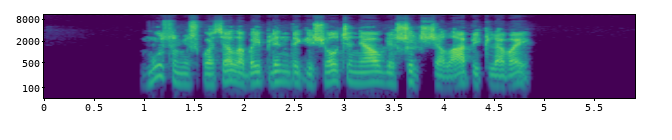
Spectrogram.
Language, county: Lithuanian, Kaunas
